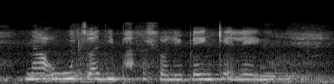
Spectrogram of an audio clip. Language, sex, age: Southern Sotho, female, 18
